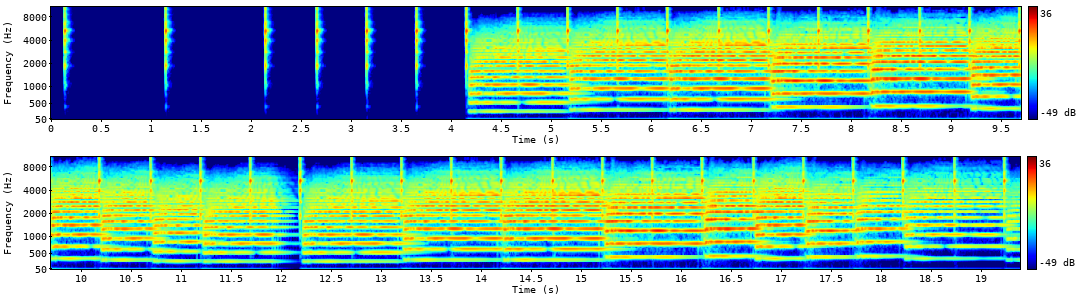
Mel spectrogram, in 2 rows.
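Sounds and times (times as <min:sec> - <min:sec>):
metronome click at 120 beats per minute: 0:03.1 - 0:19.3
trumpet playing in A flat: 0:04.2 - 0:19.3.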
